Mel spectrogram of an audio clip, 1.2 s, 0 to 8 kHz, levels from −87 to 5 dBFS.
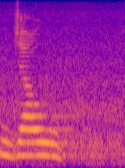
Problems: constant background noise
